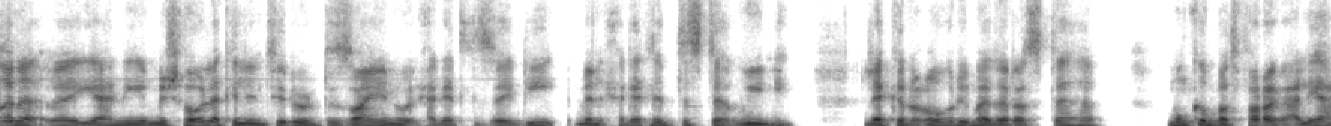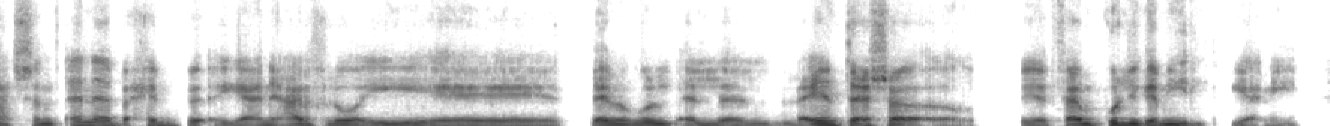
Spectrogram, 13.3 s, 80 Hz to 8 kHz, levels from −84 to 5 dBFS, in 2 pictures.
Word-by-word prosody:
أنا 195 -7 +1
يعني 145 -1 +1
مش 145 +2 +1
هاقول 175 +3 +5
لك 180 - 0
الinterior 145 +4 +2
design 150 +1 +2
والحاجات 150 +7 -3
اللي 120 - -13
زي 105 -1 -2
دي، 155 +9 -4
من 130 - +1
الحاجات 145 +9 -3
اللي 170 -2 -1
بتستهويني، 130 - +1 0.3
لكن 130 0 +4
عمري 180 +4 +1
ما 160 - +4
درستها، 150 +7 0 0.3
ممكن 190 +5 +3
باتفرّج 175 -2 +3
عليها 155 +4 +2
عشان 135 -1 -4
أنا 170 -1 0
باحب 155 0 -5
يعني 95 -2 -4
عارف 130 +8 -2
اللي 115 0 -3
هو 115 - +2
إيه، 90 -6 -3
زي 110 - +4
ما 120 - +2
باقول 120 +4 +1
ال 95 -1 -4
العين 90 - +1
تعشق 135 +1 +2 0.5
يع 95 -1 -4
فاهم 130 +9 +3
كلّ 135 0 +4
جميل، 105 -1 +2
يعني 85 0 -11
130 Hz, 185 wpm, -21 LUFS, 105-155 Hz, 0.5 s, هاقول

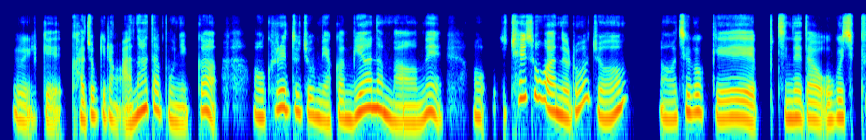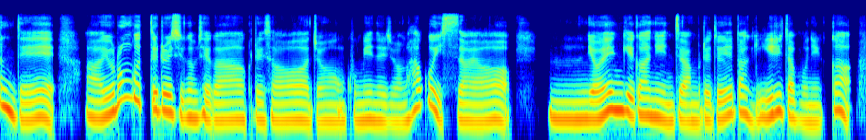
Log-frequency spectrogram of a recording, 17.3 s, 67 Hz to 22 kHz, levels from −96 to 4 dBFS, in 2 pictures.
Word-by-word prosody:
으 - - -3
이렇게 160 +2 -5
가족이랑 180 -1 -2
안 140 +7 -1
하다 250 +1 +4
보니까 200 - -3 0.3
어 185 -5 -1
그래도 245 +3 +1
좀 195 -5 -1
약간 160 +2 -2
미안한 240 0 +6
마음에 150 +7 0 0.3
어 180 -2 -2 0.3
최소한으로 350 - +3
좀 195 - +1 0.3
어 165 0 -3
즐겁게 175 -5 +2
브 - - -13
지내다 170 -2 +1
오고 155 +4 -1
싶은데 175 - +2 0.3
아 175 -2 -1
요런 330 - +2
것들을 240 - +3
지금 175 -4 0
제가 160 -2 -2
그래서 155 -1 -3
좀 150 0 -5
고민을 155 0 -3
좀 145 0 -6
하고 270 - -1
있어요. 155 -4 -2 0.4
음. 165 -1 0
여행 200 +9 +6
기간이 190 -5 +2
인제 155 0 -2
아무래도 150 +1 -3
1 185 +4 +1
박 200 -7 -2
2 165 - -3
일이다 195 -1 +2
보니까 150 +8 -3
170 Hz, 310 characters per minute, -27 LUFS, 155-215 Hz, 0.4 s, 미안한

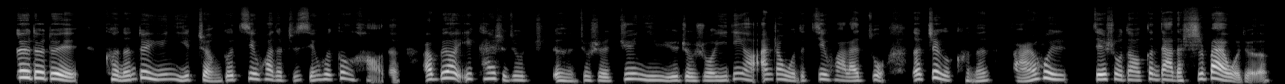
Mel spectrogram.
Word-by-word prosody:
对 320 0 +8
对 300 -1 +7
对， 235 -11 +6 0.2
可 225 - 0
能 200 +4 0
对 300 0 +2
于 230 0 -1
你 205 -5 -3
整 160 -7 -3
个 200 +5 0
计 215 +6 -2
划 235 -2 -1
的 195 - -3
执 185 +1 -12
行 210 0 -5
会 235 - 0
更 270 0 -3
好 215 - -10
的。 - - -8 0.2
而 235 - +3
不 245 +5 -1
要 295 -1 +7
一 255 - -3
开 255 +2 -3
始 215 -7 -6
就， 200 0 -4 0.3
嗯， 165 -2 -3
就 195 +5 -6
是 180 -2 -3
拘 250 +9 -1
泥 200 -4 -1
于 185 -1 -1
就 185 -1 -1
说 180 +1 -2
一 185 +1 -3
定 260 +7 -6
要 230 -5 -2
按 235 +4 -2
照 240 -1 -1
我 180 -6 -2
的 - - -9
计 195 +6 -4
划 210 -4 -6
来 175 0 0
做， 195 +4 -5 0.2
那 225 +3 +2
这 295 +6 +2
个 210 -6 -1
可 180 -2 -12
能 165 +4 -5 0.2
反 145 - -5
而 220 +9 +1
会 250 -6 +3 0.2
接 230 - +7
受 240 -1 0
到 205 -2 -2
更 230 +3 -2
大 215 -3 +3
的 185 -1 -1
失 245 +7 -2
败， 280 +3 +8
我 - - +2
觉 - - -7
得。 - - -4
215 Hz, 300 characters per minute, -22 LUFS, 185-245 Hz, 0.3 s, 对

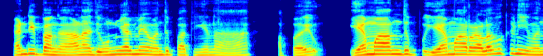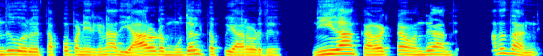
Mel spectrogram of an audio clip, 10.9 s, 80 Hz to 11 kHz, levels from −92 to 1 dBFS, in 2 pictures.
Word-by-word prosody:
கண்டிப்பாங்க. 195 -2 +2
ஆனா 180 +3 +2
இது 175 - +1
உண்மையாலுமே 210 +2 +2
வந்து 185 +2 -2
பார்த்தீங்கன்னா, 160 -2 -6 0.6
அப்ப 125 - -23 0.2
ப் - - -11 0.4
ஏமாந்து 215 +2 +5
ப் 185 - -8 0.2
ஏமாறுற 205 +1 +3
அளவுக்கு 230 +4 0
நீ - - +1
வந்து 190 +3 -1
ஒரு 180 -2 0 0.2
தப்ப 180 +5 -6
பண்ணியிருக்கன்னா, 180 +2 -3
அது 170 - -4
யாருட 190 +4 +3 0.2
முதல் 205 +7 -1
தப்பு 185 +1 -6
யாரோடது? 160 -1 -3 0.4
நீ 190 - +1
தான் 240 0 +5
கரெக்ட்டா 185 +4 0
வந்து, 185 +3 -2
அந்த 180 -3 -8 0.4
அதுதான். 235 - -2
190 Hz, 155 wpm, -22 LUFS, 175-210 Hz, 0.6 s, ஏமாந்து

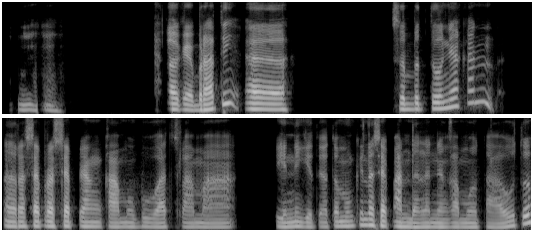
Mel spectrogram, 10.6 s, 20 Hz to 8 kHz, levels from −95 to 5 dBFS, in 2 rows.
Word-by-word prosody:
Mhm. 130 -3 -9 1.1
Oke 140 -3 +4
berarti, 155 - +4
eee 150 -2 +5 1.0
sebetulnya 165 +8 +1
kan, 325 -1 -5 0.4
eee, 125 -1 +2
resep-resep 125 0 +3
yang 120 -1 +1
kamu 110 -1 -3
buat 110 -1 -4
selama 105 -1 -6 0.4
ini 115 +2 -1
gitu 110 +2 -9
ya - - -3
atau 125 - -2
mungkin 135 +5 -3
resep 135 -3 +4
andalan 110 -2 0
yang 105 -1 -2
kamu 105 0 -3
tahu 100 +2 -4
tuh, 200 +8 +1
125 Hz, 130 wpm, -27 LUFS, 110-150 Hz, 1.1 s, eee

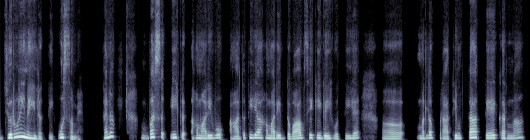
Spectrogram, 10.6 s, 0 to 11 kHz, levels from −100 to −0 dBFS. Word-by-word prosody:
ज़रूरी 275 +6 +9
नहीं 190 -8 +7
लगती 130 -3 -10
उस 235 +1 +2
समय। 130 -8 -7 0.5
है 225 - +4
ना? 305 +5 +3 0.6
बस 255 +11 +1 0.2
एक 230 +1 0 0.3
हमारी 190 -1 +1
वो 215 +1 -3
आदत 155 +5 -6
या 210 -1 +1
हमारी 185 -1 +1
दवाब 170 +5 +2
से 210 0 -2
की 195 -2 -2
गई 175 -1 +2
होती 170 +1 -8
है 180 +1 -2
अ, 155 -8 -8 0.4
मतलब 195 +4 -1
प्राथमिकता 190 +6 0 0.2
तय 195 +1 +2
करना 185 +4 -5
190 Hz, 140 wpm, -23 LUFS, 175-215 Hz, 0.6 s, ज़रूरी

